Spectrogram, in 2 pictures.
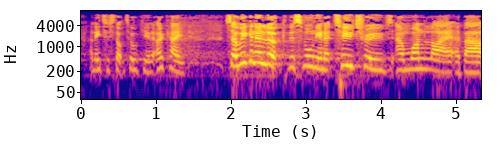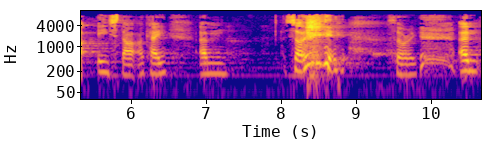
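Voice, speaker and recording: Chatty Cockney woman in a reverberant hall. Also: on the high side. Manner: chatty, self-mocking, laughs often. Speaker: youth worker leading a church talk. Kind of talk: lively Easter talk to a congregation.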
